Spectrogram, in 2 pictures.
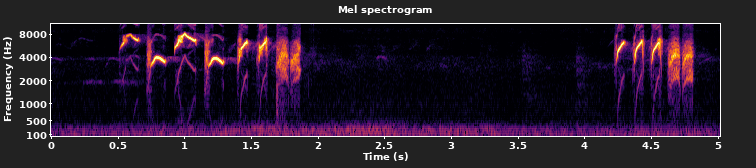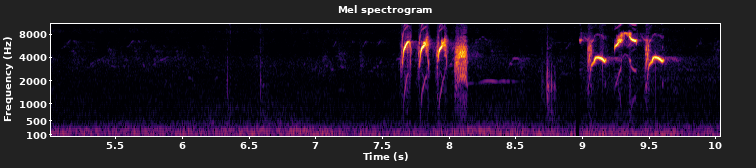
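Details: Calling female Java sparrow, whose call is used to draw out singing from males, gives short clusters of rapid high chips and slurred tinkling notes, four bursts spread over ten seconds with quiet gaps between, low background hum.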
